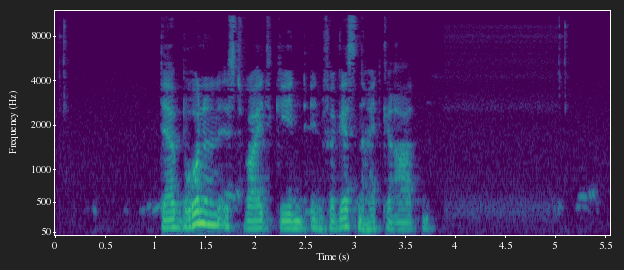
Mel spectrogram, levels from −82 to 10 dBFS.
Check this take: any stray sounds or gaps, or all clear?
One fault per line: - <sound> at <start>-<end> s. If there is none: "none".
none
